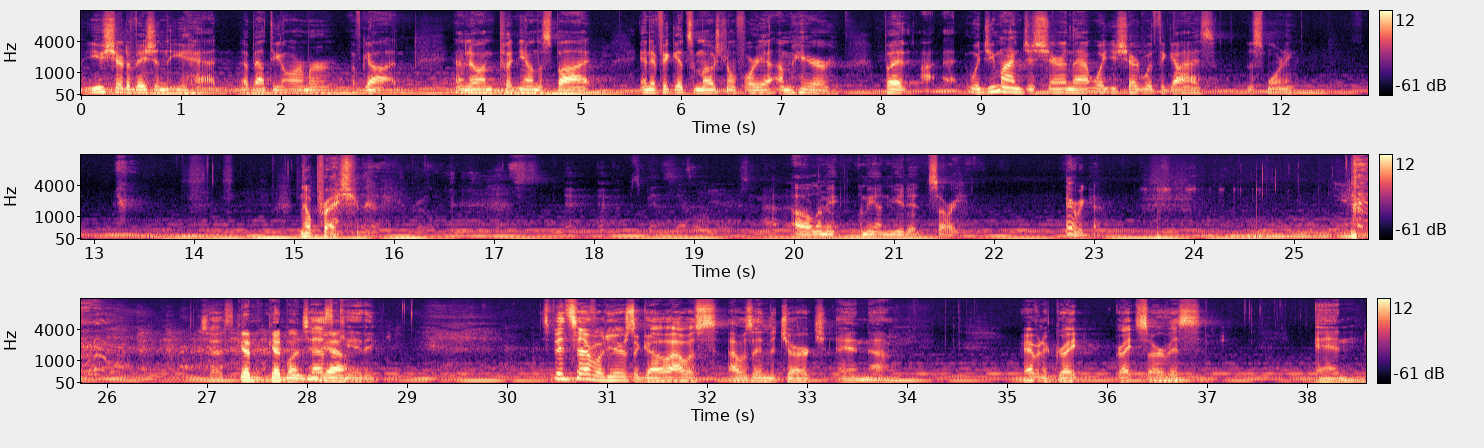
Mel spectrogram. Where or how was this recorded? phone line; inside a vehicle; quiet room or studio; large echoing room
large echoing room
